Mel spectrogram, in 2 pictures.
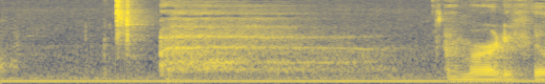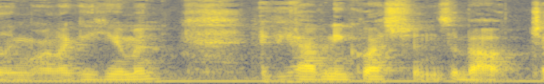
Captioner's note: sighs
